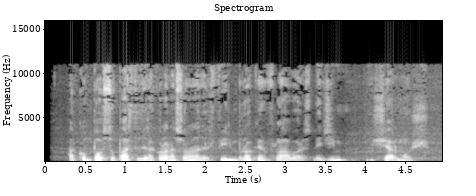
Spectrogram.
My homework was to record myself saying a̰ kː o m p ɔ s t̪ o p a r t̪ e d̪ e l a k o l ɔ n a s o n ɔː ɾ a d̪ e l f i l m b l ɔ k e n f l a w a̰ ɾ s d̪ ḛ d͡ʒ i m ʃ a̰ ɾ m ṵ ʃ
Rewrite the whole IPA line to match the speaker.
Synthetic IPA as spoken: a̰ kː o m p ɔ s t̪ o p a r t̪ e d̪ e l a k o l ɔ n a s o n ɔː ɾ a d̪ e l f i l m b ɾ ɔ k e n f l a w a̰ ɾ s d̪ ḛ d͡ʒ i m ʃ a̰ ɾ m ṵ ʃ

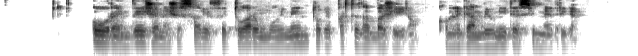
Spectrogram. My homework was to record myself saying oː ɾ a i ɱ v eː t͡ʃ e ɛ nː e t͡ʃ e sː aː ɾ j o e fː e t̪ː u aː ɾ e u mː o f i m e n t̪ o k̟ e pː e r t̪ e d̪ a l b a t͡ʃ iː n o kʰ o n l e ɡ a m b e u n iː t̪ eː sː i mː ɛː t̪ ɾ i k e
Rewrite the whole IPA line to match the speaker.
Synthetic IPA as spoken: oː ɾ a i ɱ v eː t͡ʃ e ɛ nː e t͡ʃ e sː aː ɾ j o e fː e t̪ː u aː ɾ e u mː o v i m e n t̪ o k̟ e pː a r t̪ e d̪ a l b a t͡ʃ iː n o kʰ o n l e ɡ a m b e u n iː t̪ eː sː i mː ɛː t̪ ɾ i k e

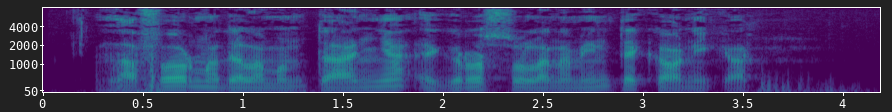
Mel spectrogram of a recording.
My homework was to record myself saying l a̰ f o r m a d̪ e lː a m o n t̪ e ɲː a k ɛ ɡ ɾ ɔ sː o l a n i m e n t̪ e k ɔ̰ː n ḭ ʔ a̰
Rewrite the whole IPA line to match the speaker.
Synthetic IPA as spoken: l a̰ f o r m a d̪ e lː a m o n t̪ a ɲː a ʔ ɛ ɡ ɾ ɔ sː o l a n a m e n t̪ e k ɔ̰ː n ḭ k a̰

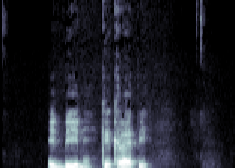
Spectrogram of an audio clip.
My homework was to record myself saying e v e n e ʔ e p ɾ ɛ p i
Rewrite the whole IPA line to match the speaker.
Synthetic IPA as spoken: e b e n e k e k ɾ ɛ p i

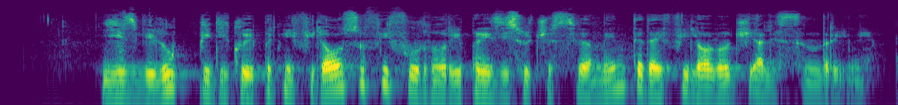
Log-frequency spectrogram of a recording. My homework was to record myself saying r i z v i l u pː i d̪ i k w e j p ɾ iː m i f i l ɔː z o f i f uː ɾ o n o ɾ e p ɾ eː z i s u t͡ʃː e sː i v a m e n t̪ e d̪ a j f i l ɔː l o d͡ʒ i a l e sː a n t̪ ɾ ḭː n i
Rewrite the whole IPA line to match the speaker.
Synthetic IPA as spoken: ʎ i z v i l u pː i d̪ i k w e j p ɾ iː m i f i l ɔː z o f i f uː ɾ o n o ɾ i p ɾ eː z i s u t͡ʃː e sː i v a m e n t̪ e d̪ a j f i l ɔː l o d͡ʒ i a l e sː a n d̪ ɾ ḭː n i

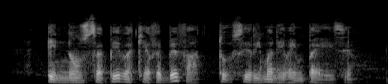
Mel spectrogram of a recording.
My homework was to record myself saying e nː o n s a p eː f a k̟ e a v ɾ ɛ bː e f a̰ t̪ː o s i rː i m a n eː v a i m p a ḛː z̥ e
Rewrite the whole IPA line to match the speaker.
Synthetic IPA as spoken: e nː o n s a p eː v a k̟ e a v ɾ ɛ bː e f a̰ t̪ː o s e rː i m a n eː v a i m p a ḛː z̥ e

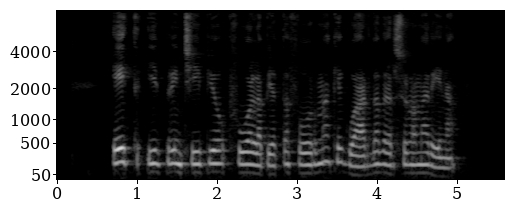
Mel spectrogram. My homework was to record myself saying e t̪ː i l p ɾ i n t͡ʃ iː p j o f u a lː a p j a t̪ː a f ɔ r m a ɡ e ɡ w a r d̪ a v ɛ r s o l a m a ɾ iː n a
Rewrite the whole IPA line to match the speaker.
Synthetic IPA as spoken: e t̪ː i l p ɾ i n t͡ʃ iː p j o f u a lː a p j a t̪ː a f o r m a k e ɡ w a r d̪ a v ɛ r s o l a m a ɾ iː n a

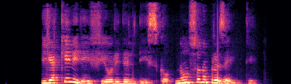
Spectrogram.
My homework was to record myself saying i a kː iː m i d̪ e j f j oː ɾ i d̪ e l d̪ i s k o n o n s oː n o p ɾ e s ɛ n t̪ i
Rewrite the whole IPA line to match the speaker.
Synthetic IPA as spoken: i a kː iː n i d̪ e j f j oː ɾ i d̪ e l d̪ i s k o n o n s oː n o p ɾ e z ɛ n t̪ i

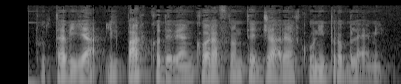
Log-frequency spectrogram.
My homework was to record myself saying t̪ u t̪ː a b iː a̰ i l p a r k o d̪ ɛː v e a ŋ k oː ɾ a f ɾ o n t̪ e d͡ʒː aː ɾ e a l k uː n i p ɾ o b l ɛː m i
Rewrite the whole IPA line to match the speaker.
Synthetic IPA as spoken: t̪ u t̪ː a v iː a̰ i l p a r k o d̪ ɛː v e a ŋ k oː ɾ a f ɾ o n t̪ e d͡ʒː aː ɾ e a l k uː n i p ɾ o b l ɛː m i

